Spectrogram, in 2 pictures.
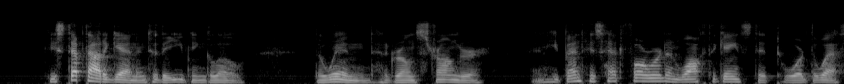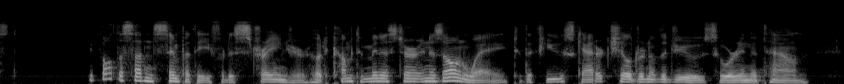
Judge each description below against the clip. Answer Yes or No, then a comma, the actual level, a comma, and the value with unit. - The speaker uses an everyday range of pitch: No, wide, 5.7 semitones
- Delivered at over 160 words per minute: Yes, average, 200 wpm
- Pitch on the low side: Yes, low, 110 Hz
